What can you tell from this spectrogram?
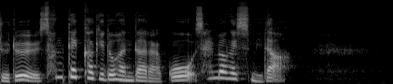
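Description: Speech recording, no technical faults found.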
